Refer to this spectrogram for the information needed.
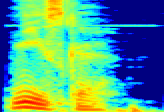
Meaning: short feminine singular of ни́зкий (nízkij)
- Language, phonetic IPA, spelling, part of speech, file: Russian, [nʲɪˈska], низка, adjective, Ru-низка.ogg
